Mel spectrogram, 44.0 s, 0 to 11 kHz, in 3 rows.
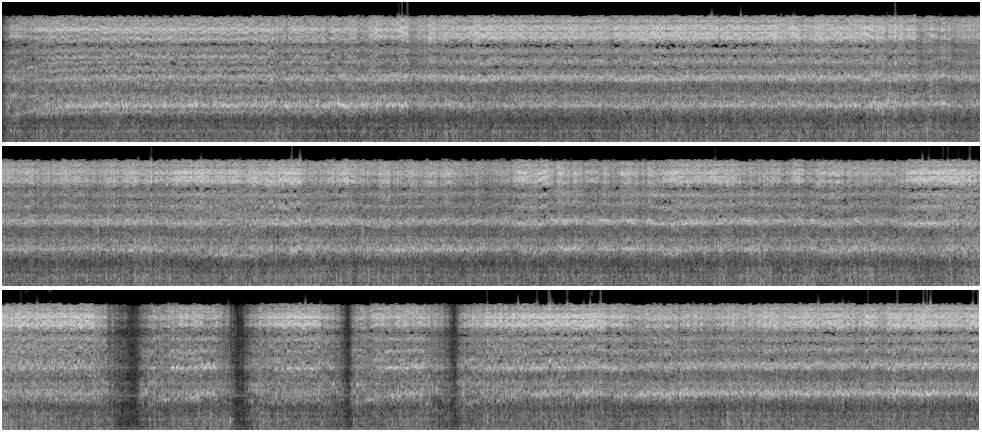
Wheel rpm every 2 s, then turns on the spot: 170, 210, 210, 230, 230, 230, 230, 230, 220, 220, 230, 230, 230, 230, 220, 140, 140, 130, 160, 220, 230, 230.
none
